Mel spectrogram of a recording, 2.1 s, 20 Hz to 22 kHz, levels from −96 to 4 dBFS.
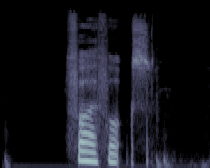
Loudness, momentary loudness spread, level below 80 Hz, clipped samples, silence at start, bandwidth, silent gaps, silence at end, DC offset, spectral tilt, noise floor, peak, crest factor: -31 LUFS; 15 LU; -76 dBFS; under 0.1%; 0.7 s; 16 kHz; none; 0.45 s; under 0.1%; -5.5 dB/octave; -79 dBFS; -14 dBFS; 20 dB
